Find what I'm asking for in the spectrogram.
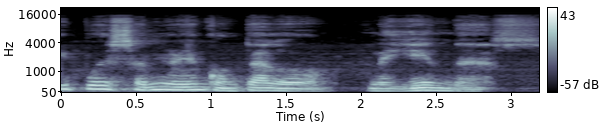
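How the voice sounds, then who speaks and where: Man's voice at a very slow pace with lively intonation. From Mexico, hot region. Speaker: podcast host and storyteller. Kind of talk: personal storytelling. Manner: halting.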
